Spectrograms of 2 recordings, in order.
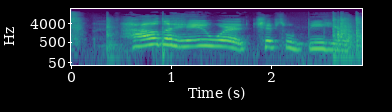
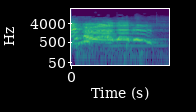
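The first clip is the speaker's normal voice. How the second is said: insistent shout; 12 semitones higher than usual. Pretend. Insisting after repeats.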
